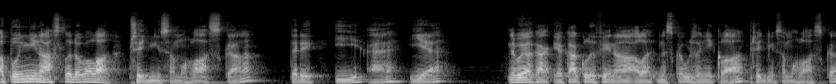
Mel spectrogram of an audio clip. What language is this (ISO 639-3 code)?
ces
